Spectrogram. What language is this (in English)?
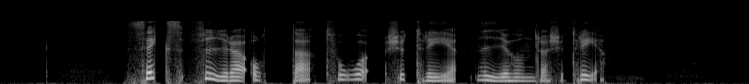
Swedish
